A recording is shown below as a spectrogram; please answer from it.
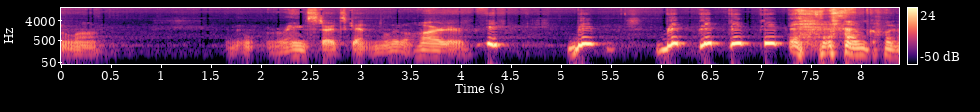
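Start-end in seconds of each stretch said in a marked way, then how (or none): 5.1-7.3 very high, louder popping blips, quick; raindrop blips. Retold or imitated. Rain getting harder, imitated with high squeaky blips.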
